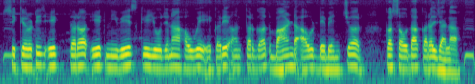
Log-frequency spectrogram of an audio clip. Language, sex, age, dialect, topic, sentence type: Bhojpuri, male, 18-24, Western, banking, statement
